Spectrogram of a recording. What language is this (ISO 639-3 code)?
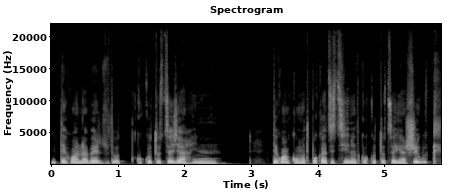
nhn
